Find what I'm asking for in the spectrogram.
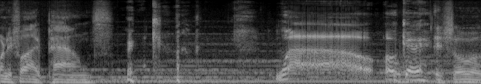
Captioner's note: chuckling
